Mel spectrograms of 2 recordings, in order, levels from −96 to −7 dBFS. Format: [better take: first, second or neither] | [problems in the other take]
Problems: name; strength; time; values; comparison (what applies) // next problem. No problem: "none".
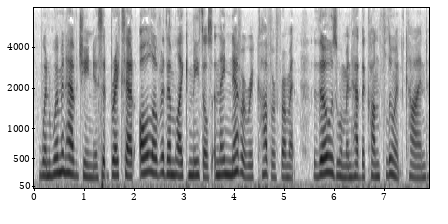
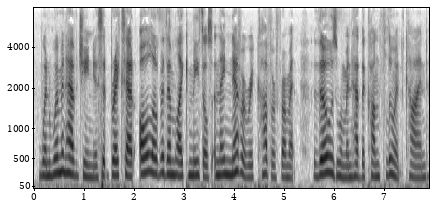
first | noise reduction (neural mask model Resemble Enhance denoiser)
